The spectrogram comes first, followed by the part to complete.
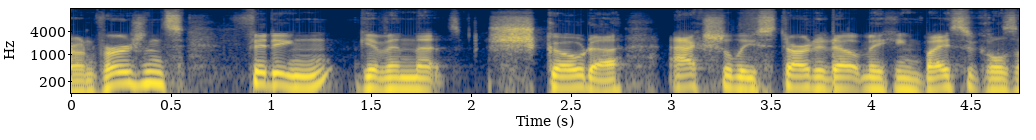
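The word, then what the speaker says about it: Škoda: Pretty sure it's pronounced Skoda.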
